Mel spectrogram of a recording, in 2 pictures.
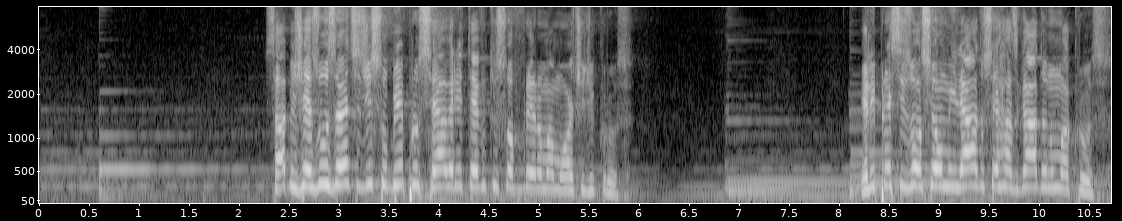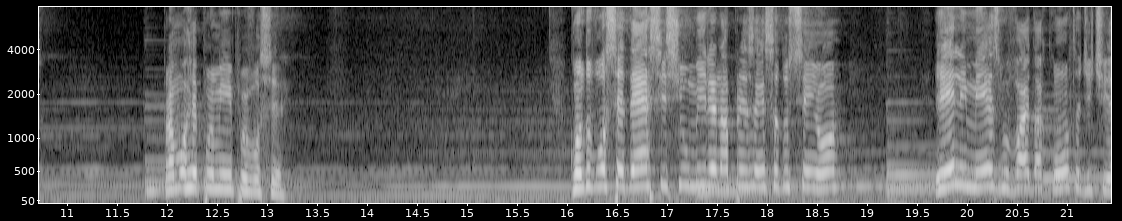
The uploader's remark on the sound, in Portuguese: Áudio do Culto de Domingo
